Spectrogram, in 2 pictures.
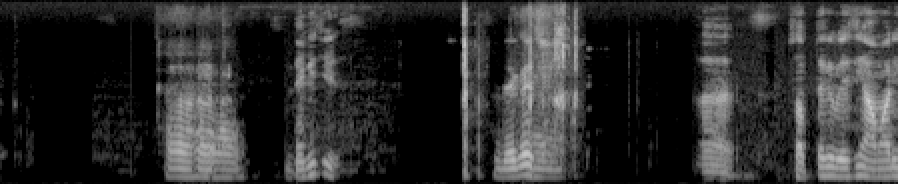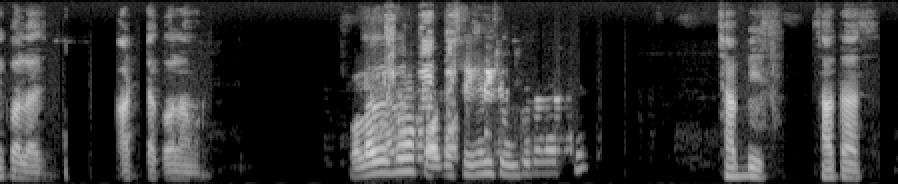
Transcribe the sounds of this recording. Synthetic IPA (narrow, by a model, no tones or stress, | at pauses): ɦɛ̃ɦɛ̃ɦ | d̪ekʰet͡ɕʰiʃ | d̪eket͡ɕʰi | ɦɛ̃ | ʃɔb̚t̪ʰekebeʃ̬iamaɾikɔlad͡ʑʰe | a̰ʈ̚ʈakɔlamaɾ | kɔlad͡ʑet̪omakɔt̪esekent͡ɕolt̪et̪eɾakːe | t͡ɕʰabːiʃː | at̪as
